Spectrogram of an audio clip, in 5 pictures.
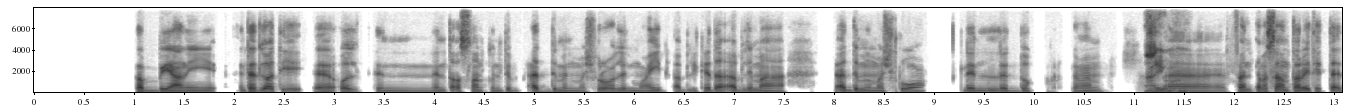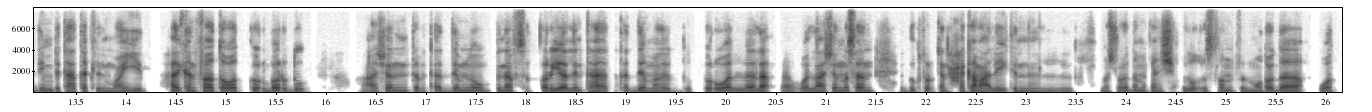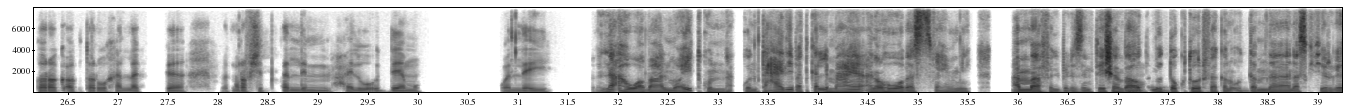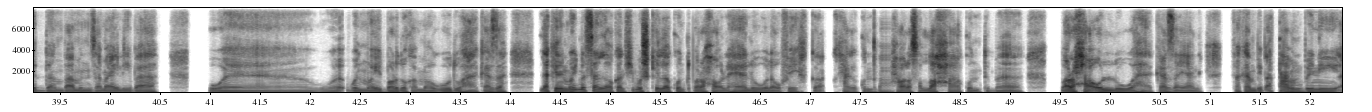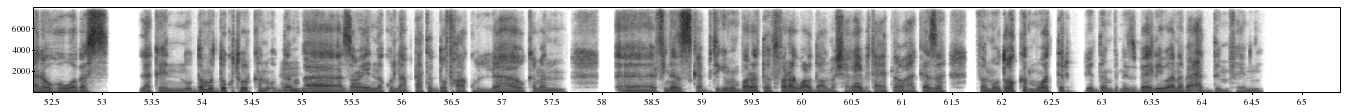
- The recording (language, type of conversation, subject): Arabic, advice, إزاي أتغلب على الخوف من الكلام قدام الناس في اجتماع أو قدام جمهور؟
- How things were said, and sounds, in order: tapping; in English: "الpresentation"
